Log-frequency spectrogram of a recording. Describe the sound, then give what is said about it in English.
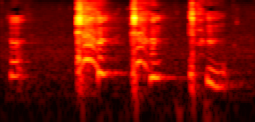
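A person coughs a few times in quick succession, each a harsh, loud burst with a short voiced tail, separated by brief pauses. “by the way, this is just a regular cough.”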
